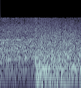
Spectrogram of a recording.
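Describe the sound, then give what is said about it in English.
A heavy cannon shot booms out as an opposing ship opens fire and a cannonball comes in, a loud low blast that swells midway and rumbles on through the rest of the moment, with no voices over it. “He's opened fire. Duck! Why? There's a cannonball coming.”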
